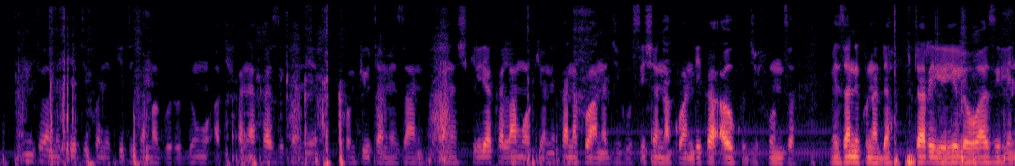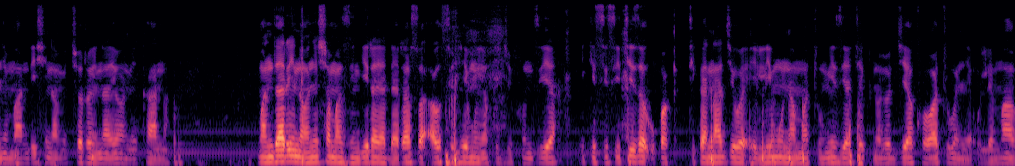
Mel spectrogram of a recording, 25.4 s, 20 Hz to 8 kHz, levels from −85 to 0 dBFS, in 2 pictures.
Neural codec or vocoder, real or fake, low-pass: none; real; 7.2 kHz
